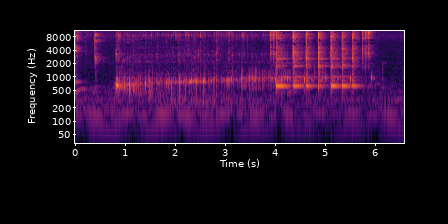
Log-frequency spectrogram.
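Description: Hot milky chai pouring in a steady stream through a steel tea strainer into a flask, then the metal strainer tapped quickly about eight times, clinking and ringing, to shake out the last drips.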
